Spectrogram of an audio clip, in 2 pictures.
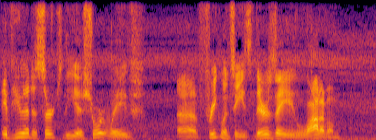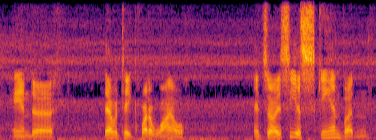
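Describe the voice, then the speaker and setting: Male hobbyist, casual gadget demo, thinks aloud haltingly, noticeable ambient noise behind the voice. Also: medium pitch, lively intonation. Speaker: hobbyist reviewer demonstrating a shortwave radio. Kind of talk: casual hands-on demonstration.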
